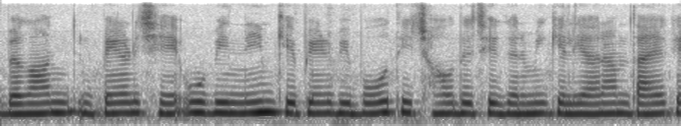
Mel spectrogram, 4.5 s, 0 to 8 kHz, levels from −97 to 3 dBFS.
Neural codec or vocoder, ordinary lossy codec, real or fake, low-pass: none; none; real; 7.2 kHz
